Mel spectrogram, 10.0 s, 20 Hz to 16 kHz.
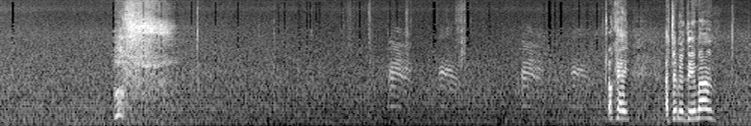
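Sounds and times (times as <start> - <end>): bird calling faintly: 5.2 - 6.3, 6.9 - 8.1.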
